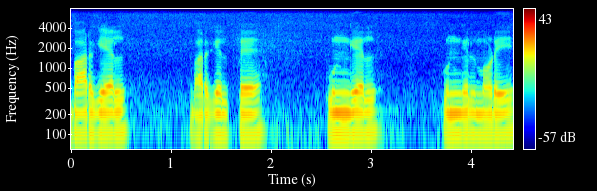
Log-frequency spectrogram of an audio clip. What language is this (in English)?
Santali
